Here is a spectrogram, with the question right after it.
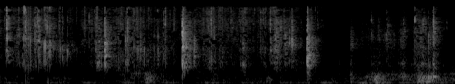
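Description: Thin, brittle stacks and flakes of dry yellow soap sheets in a foil tray are crushed between palms and fingers with pink nails. Dense, bright crinkling and crunching crackles continue throughout, with a few sharper snaps standing out and a brief quieter gap near the end.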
